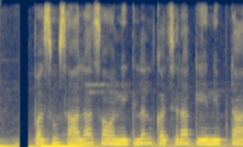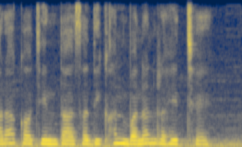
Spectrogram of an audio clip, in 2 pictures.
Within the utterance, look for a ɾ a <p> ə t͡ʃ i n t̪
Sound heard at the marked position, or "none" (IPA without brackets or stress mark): k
